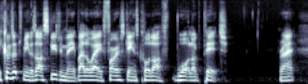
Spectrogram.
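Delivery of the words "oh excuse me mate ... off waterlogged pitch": usual speaking voice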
